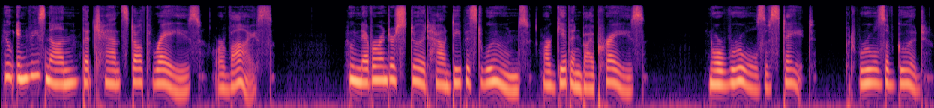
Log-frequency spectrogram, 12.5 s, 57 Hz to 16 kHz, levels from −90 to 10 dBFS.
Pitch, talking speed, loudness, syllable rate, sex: 205 Hz, 130 wpm, -16 LUFS, 3.9 syllables/s, female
